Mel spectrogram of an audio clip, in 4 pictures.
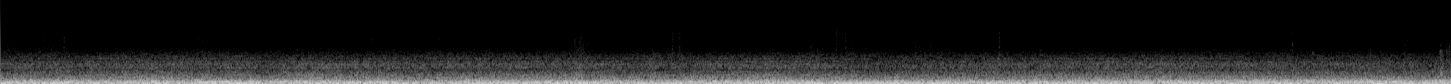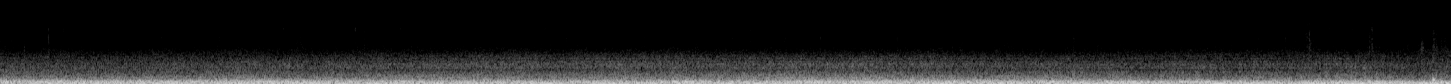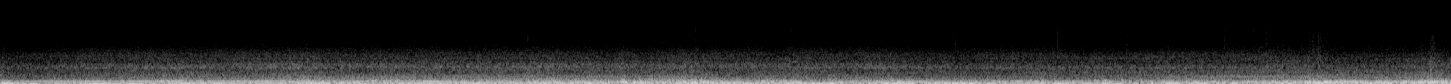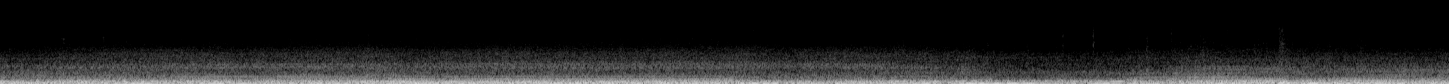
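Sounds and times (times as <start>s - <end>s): low road rumble: 0.0s - 58.0s.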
